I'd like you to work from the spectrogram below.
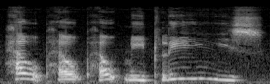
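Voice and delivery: high, small pleading bee voice; bee crying for help. Acted. Trapped bee under the glass begging for help, high and pleading. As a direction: squeak out a desperate plea from under the glass. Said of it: "and the bee cried".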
